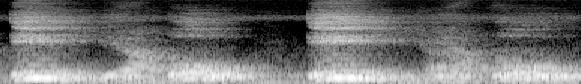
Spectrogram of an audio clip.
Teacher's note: Idgham artinya melebur. N-nya kita lebur ke huruf ya, huruf yang ada di depannya.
